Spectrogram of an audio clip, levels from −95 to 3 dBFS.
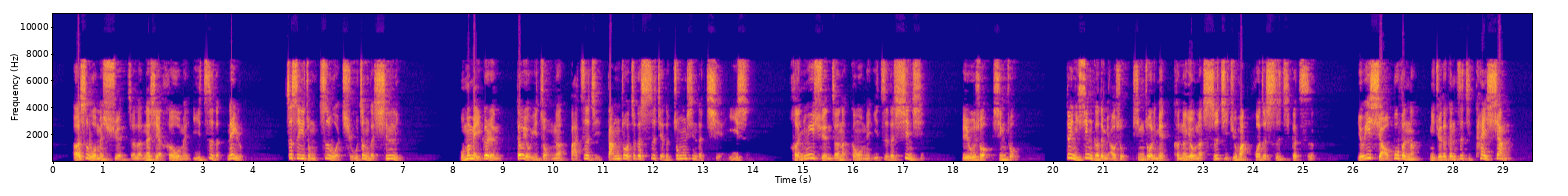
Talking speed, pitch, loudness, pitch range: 230 characters per minute, 205 Hz, -16 LUFS, 175-230 Hz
